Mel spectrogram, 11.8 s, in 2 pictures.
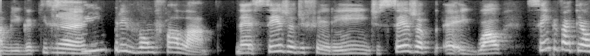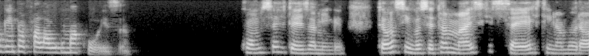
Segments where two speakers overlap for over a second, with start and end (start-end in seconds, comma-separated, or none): none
